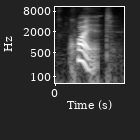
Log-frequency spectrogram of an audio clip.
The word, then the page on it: quiet: /ˈkwaɪ.ət/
